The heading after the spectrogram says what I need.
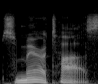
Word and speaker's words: Samaritas: And like I said, as I get to be now Samaritas, that's the correct way to say it, first of all? Yep, you got to just assume Greek.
